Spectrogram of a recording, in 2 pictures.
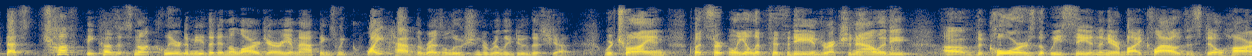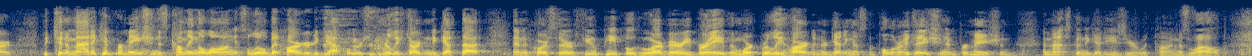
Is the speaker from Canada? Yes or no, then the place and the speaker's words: yes; Canada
